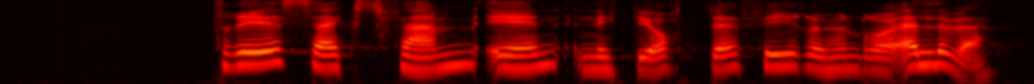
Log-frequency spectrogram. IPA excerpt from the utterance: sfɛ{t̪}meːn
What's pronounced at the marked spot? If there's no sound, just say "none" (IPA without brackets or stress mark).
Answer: none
